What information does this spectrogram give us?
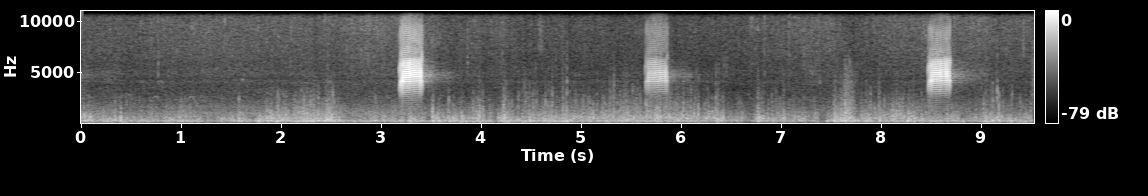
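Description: American Woodcock giving three nasal, buzzy peents, each brief and spaced about two and a half seconds apart, over a steady low rumble of wind.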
